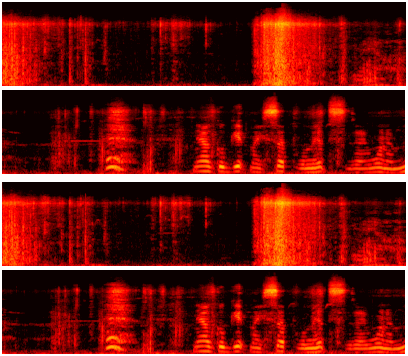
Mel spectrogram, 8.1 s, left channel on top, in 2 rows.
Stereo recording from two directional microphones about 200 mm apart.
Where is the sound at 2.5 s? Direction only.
20° right (ahead or behind).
